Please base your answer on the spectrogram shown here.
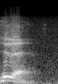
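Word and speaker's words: هُوَ: Üçüncü tekil şahıs eril zamiri hüve. Huva yazmış ama huva diye okunmaz yani. Hüve.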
